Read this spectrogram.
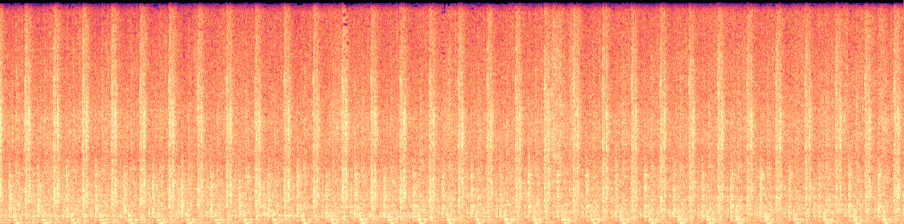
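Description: An old single-cylinder tractor engine idles close by with a slow, steady thumping chug.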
